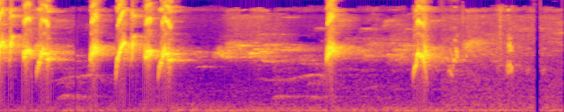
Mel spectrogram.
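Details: Red-whiskered bulbul singing a training pattern, double style with counted notes: sharp, ringing whistled notes fired in quick sets, scattered single notes and short warbles between them, clean and close.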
